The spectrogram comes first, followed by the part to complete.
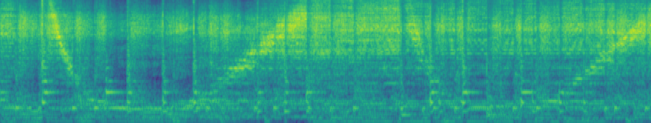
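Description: Hand-played LP City bongos in a live band groove with a drum kit, over steady held pitched notes from the band's other instruments.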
